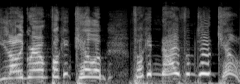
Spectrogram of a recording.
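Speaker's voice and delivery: very high, very loud rising scream. Retelling being inside while cops banged on the door, imitating own past screaming. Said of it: "inside screaming, like".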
